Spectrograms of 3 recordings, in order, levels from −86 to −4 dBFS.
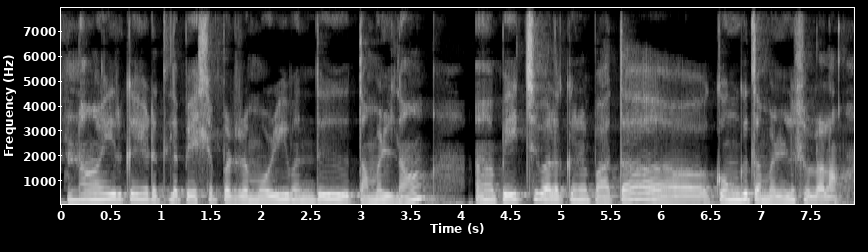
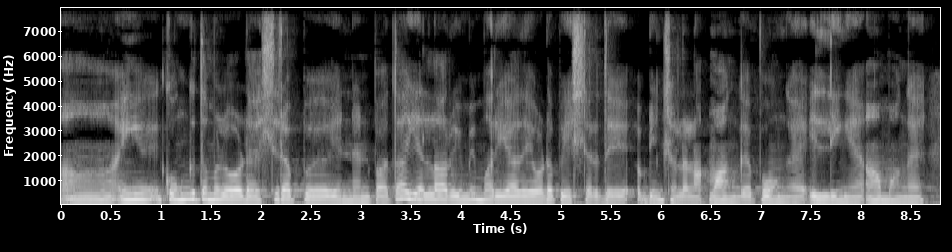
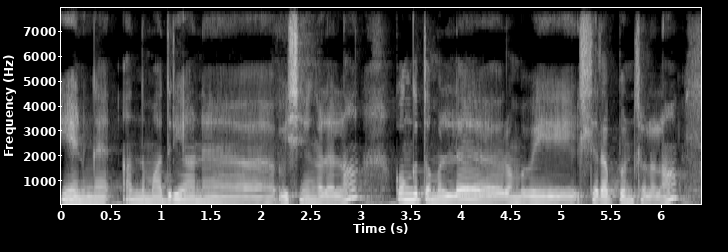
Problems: none marked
